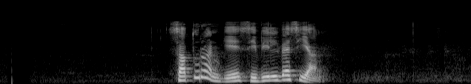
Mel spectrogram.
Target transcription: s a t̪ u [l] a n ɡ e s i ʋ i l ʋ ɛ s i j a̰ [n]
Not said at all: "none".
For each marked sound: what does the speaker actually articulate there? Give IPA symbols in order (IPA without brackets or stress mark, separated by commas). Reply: ɾ, n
